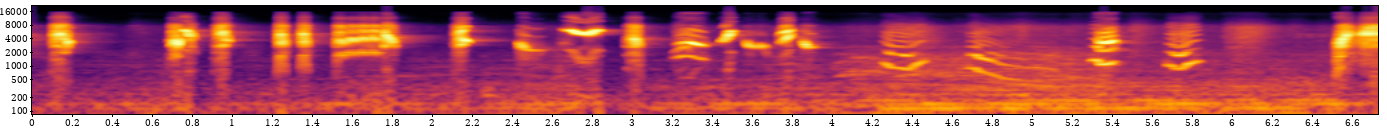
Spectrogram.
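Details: A Madura long-tailed shrike sings a fast, varied medley of harsh chattering bursts, sharp ticks and clear rising and falling whistles, with a faint low hum behind.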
